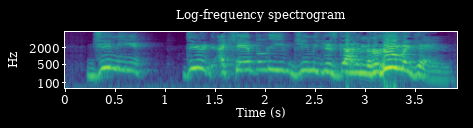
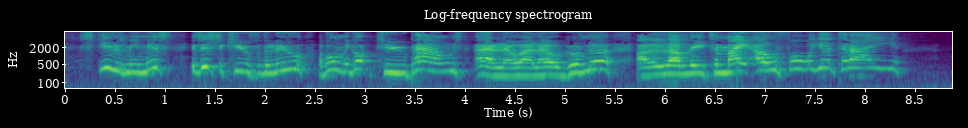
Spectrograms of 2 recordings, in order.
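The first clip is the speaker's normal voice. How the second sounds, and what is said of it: Imitated Cockney accent. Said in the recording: “Cockney accent ... let me try to imitate it. I do a wicked Jimmy Moore”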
